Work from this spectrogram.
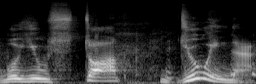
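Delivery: put-on edgy voice. Retelling how Inara snapped at a companion speaking Elven again: Inara's voice with an edge. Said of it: "you can really feel the edge in Inara's voice".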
